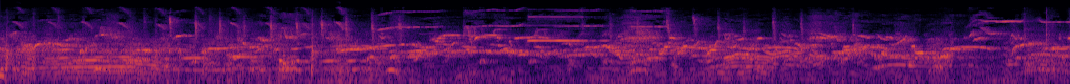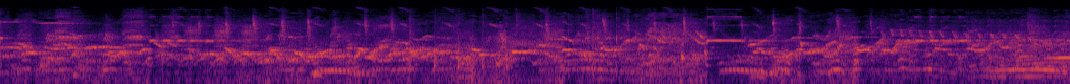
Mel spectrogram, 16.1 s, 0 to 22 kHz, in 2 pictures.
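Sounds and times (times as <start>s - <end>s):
many songbirds singing: 0.0s - 16.0s.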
